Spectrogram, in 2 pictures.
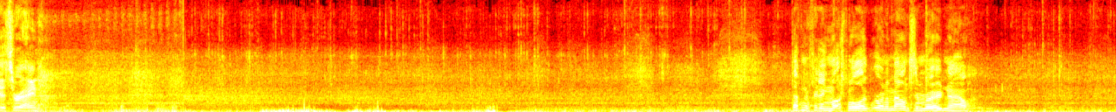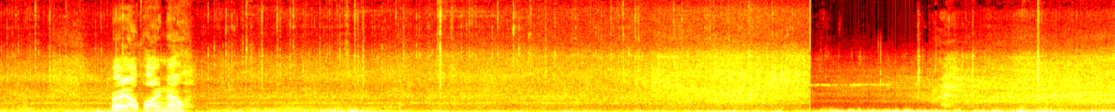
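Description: Wind rushes steadily across the microphone.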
